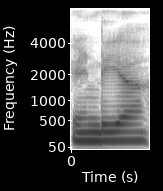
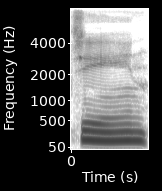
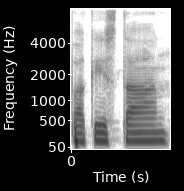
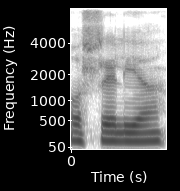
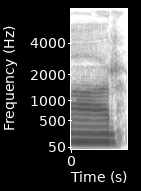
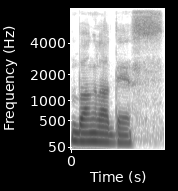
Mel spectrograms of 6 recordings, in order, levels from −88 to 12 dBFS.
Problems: none marked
